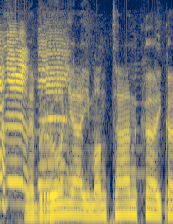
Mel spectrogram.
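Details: Domestic goats on a farm bleating during the morning chores, complaining to be let out: loud, drawn-out, wavering bleats, one long call and then several shorter ones in quick succession.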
